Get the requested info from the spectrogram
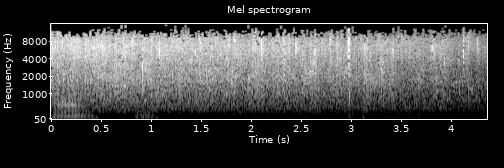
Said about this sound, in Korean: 우리 굉장히 수고 많이 하시는데 우리 격려의 박수 한번 했으면 좋겠어요.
